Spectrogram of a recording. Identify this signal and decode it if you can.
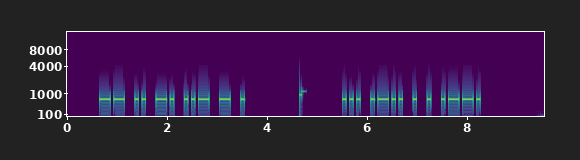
Morse code, heard as a keyed tone, about 17 wpm, 700 Hz. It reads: MINUTE SLEEP
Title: Sentences from Top 500 Words - New Word Drill - 17wpm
